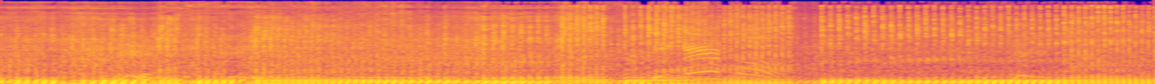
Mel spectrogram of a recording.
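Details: Newly built engine, first run after the final build and clutch installation: steady, even firing pulses at a settled idle with no knocks or misses. It sounds healthy.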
